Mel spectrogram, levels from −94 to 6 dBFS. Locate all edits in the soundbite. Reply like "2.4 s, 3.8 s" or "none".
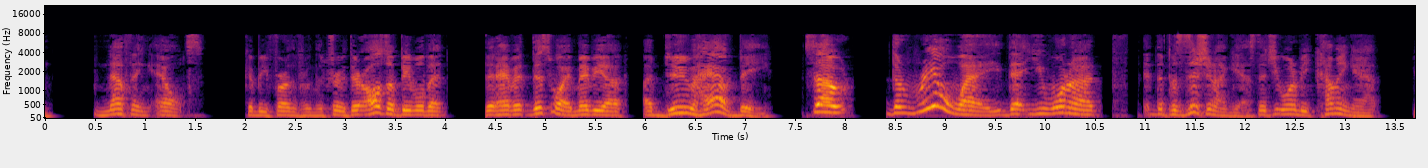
7.6 s, 10.9 s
